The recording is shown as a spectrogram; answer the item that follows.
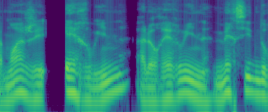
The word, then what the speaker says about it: Erwin: Erwin prononcé à l'allemande, l'origine de mon prénom, et je dis que je suis architecte.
